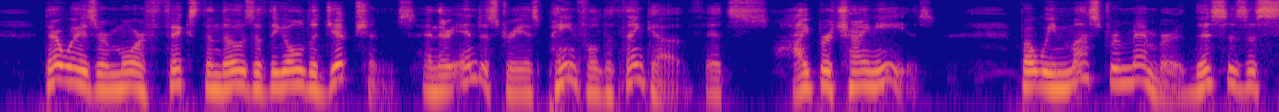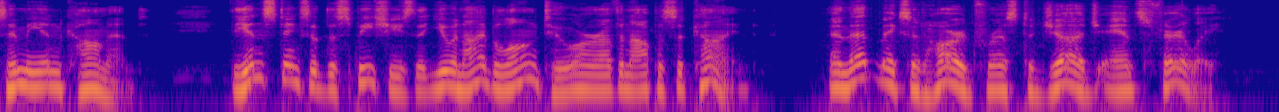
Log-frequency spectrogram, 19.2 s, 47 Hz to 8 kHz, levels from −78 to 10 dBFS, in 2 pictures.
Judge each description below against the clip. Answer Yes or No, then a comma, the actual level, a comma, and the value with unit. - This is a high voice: No, medium, 145 Hz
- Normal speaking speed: Yes, average, 180 wpm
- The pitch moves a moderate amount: Yes, average, 3.9 semitones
